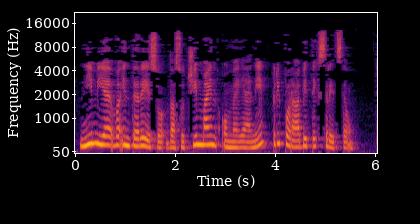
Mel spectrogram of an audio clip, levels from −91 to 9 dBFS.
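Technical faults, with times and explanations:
Throughout, WMA compression: the speech sounds ringing and washy, with a hiss that swells and fades with it and nothing above 13 kHz. The likely cause is heavy transform coding at a low bitrate, around 32 kbps, which smears quantisation noise across long blocks and zeroes weak components.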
